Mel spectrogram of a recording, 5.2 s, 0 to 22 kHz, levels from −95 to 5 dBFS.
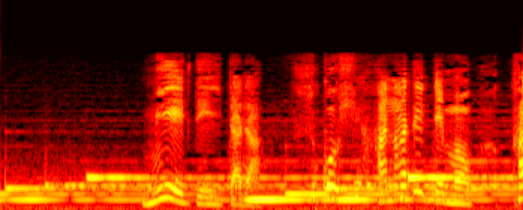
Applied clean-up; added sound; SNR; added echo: none; none; none; none.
